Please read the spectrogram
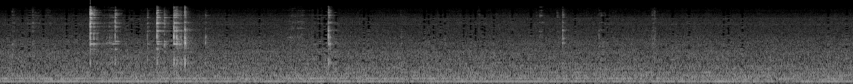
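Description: Steel clutch plates of a Royal Enfield Bullet clinking against the clutch drum as they are fitted by hand: a quick run of light metallic clinks about a second in and one more a little after three seconds. A steady low hum runs underneath.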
